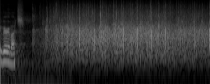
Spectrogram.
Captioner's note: applause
